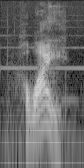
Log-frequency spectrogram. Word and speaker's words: Hawaii: I also like that it's like a sneaky three syllables. – Hawaii.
